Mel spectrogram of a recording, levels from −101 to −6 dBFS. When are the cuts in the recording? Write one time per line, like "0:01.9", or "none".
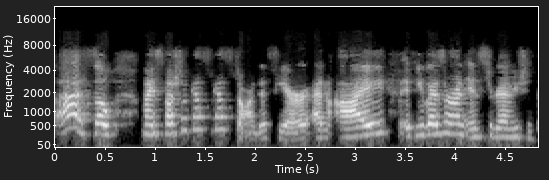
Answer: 0:01.6
0:03.4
